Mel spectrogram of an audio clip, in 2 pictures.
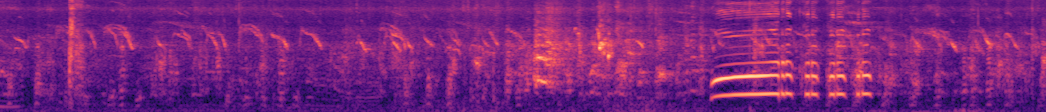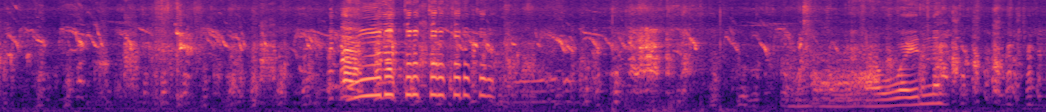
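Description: Native chickens on a farm cluck and squawk, with a loud close call near the middle and more calls later, over a busy background of scattered bird noise and people talking in the distance.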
